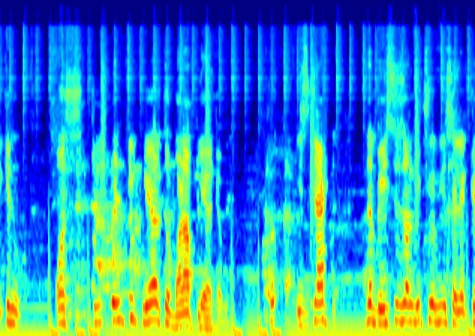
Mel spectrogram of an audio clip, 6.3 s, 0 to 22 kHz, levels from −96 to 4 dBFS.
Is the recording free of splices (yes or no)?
yes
